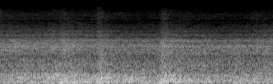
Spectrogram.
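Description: Wheels knock sharply over rail joints.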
